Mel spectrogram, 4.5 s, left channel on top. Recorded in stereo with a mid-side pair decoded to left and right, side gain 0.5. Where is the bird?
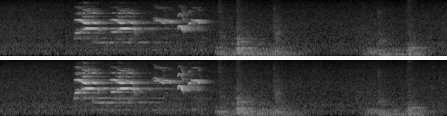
50° right, 0.6 m.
